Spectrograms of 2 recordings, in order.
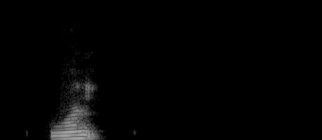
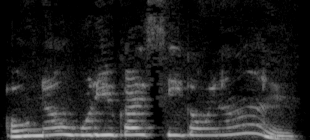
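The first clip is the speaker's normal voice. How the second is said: excited alarm; 14 semitones higher, 3 dB louder than usual. Real, not acted. Reading to children, the dinosaur escapes, excited higher voice.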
